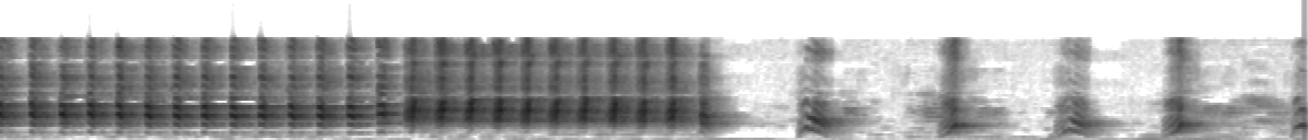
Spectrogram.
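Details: Long-tailed shrike (cendet), a kept Indonesian songbird that mimics other birds, pouring out a rapid even trill of high chattering notes for several seconds, then switching to separate sharp downslurred calls.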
